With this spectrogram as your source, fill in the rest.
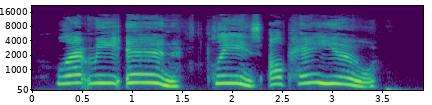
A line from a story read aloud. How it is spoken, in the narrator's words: His words were muffled, but he could hear him yell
